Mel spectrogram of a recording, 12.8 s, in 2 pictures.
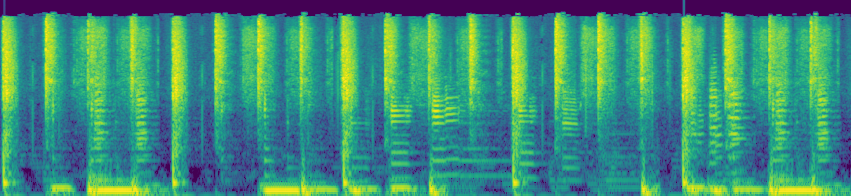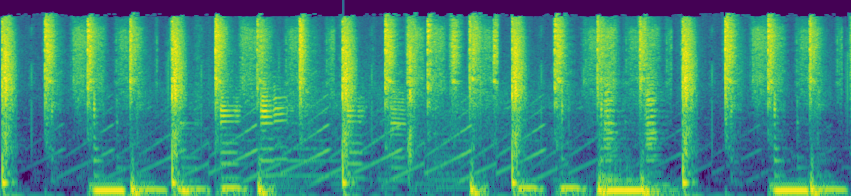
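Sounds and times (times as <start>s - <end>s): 
beat: 0.0s - 12.7s.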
